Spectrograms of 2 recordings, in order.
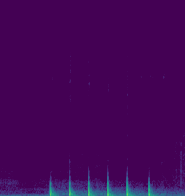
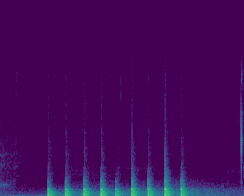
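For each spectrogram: First: sound-deadened car body panel, damped. Second: undamped, resonant car body panel.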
